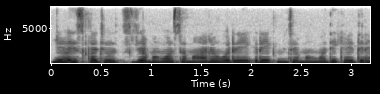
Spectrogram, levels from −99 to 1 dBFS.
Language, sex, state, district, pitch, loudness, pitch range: Hindi, female, Chhattisgarh, Raipur, 240 Hz, -14 LUFS, 235-245 Hz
